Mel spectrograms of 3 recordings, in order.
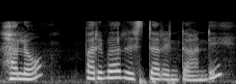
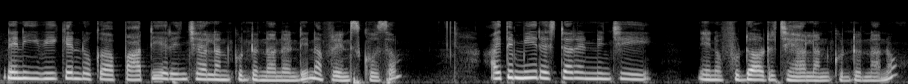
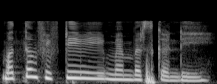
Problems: none marked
